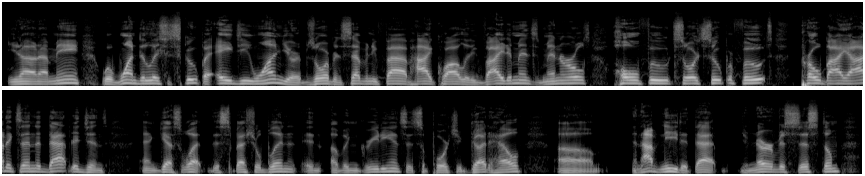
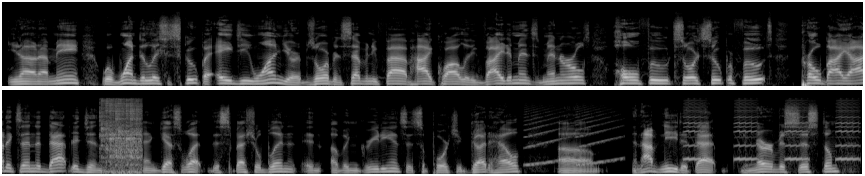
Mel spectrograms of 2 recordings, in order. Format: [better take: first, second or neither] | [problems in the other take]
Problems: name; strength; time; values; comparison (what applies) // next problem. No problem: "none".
first | keyboard typing; loud; at 9.5 s; peak 1 dB above the speech // siren; faint; from 14 to 15 s; peak 15 dB below the speech // alarm; noticeable; from 15 s on; peak 8 dB below the speech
